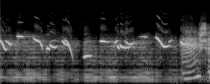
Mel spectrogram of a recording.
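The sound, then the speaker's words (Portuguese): Birds chirp and whistle in a rapid string of high, warbling calls. They sound over steady sustained musical tones, fairly loud throughout. “Os passarinhos estão deixando ele na dúvida. Estão atrapalhando, é. Os passarinhos estão atrapalhando, cara.”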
